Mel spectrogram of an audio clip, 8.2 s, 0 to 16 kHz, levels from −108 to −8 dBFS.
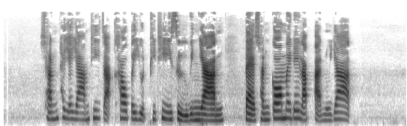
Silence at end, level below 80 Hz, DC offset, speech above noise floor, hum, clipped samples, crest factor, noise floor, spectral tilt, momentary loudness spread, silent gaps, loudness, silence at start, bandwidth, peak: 1.15 s; -74 dBFS; under 0.1%; 47 dB; none; under 0.1%; 24 dB; -75 dBFS; -3.5 dB/octave; 17 LU; none; -27 LUFS; 0.85 s; 11.5 kHz; -6 dBFS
